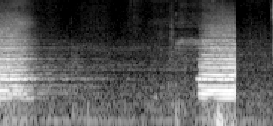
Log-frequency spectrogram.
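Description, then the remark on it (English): A passing train, the second of the day, sounds its horn in two loud, brassy blasts, a short one and then another about two seconds later, with a low rail rumble in between. “It's train day, by the way. It's train day, yeah. This is the second train.”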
